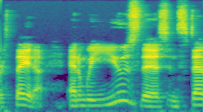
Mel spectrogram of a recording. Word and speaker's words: theta: a greek letter called theta theta not theta okay this is the greek letter theta and we use this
